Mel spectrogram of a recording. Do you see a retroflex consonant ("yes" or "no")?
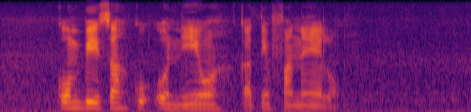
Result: no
